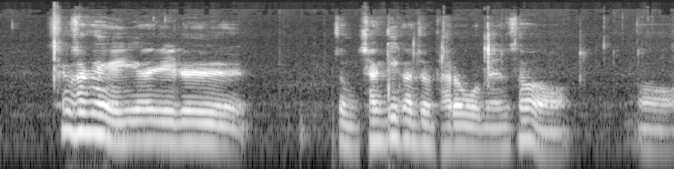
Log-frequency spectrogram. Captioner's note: speaking korean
